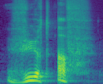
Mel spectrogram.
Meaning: inflection of afvuren: 1. second/third-person singular present indicative 2. plural imperative
- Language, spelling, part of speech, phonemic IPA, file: Dutch, vuurt af, verb, /ˈvyrt ˈɑf/, Nl-vuurt af.ogg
